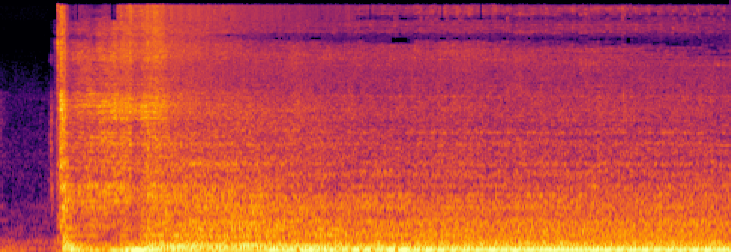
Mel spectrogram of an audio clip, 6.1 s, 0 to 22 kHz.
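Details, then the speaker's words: 1989 Range Rover Vogue SE after a throttle position sensor from another car was fitted: starts quickly and settles to a steady, even run with no stumbling; sounds happier and throttle response is instant. "well it already sounds a lot happier already throttle response is instant"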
